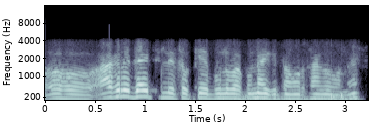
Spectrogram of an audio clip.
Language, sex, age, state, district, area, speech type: Odia, male, 45-60, Odisha, Nabarangpur, rural, conversation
